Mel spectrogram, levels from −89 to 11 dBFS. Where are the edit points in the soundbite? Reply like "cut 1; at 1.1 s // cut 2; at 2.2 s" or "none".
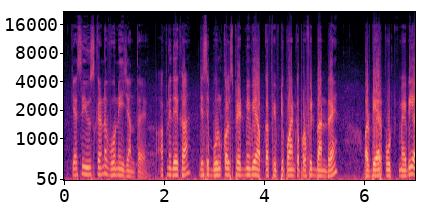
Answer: cut 1; at 1.9 s

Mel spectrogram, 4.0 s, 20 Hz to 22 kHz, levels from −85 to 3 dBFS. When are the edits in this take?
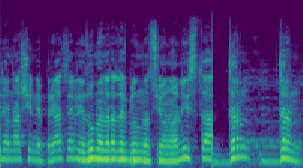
cut 1; at 2.8 s

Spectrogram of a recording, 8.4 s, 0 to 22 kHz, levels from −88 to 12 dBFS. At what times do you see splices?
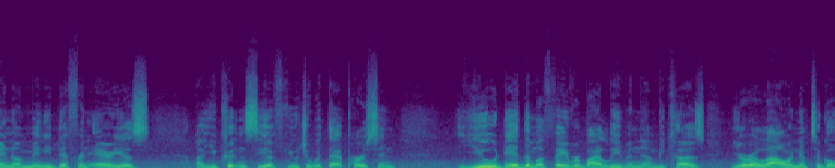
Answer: none

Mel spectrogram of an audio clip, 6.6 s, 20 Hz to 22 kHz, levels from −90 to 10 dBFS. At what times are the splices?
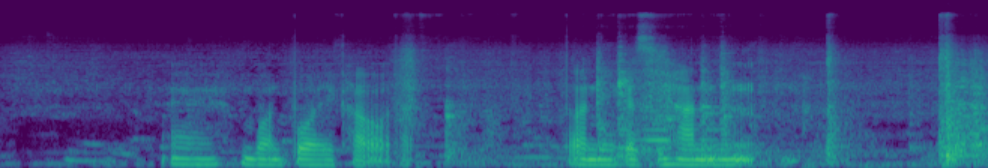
cut 1; at 2.7 s

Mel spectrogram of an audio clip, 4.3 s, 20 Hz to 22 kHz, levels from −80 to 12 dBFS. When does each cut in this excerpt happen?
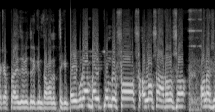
cut 1; at 1.4 s

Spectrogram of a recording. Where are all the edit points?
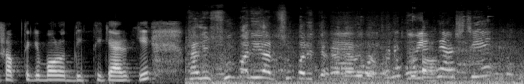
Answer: cut 1; at 1.8 s // cut 2; at 4.2 s

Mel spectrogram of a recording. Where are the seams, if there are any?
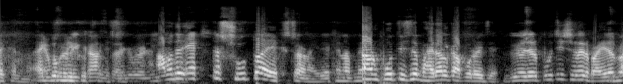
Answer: cut 1; at 3.5 s

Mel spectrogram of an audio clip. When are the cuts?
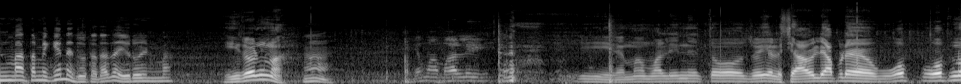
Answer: none

